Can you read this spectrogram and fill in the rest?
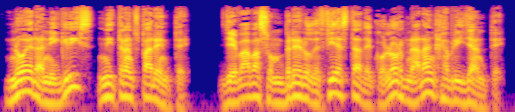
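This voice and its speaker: A man with a Latin American Spanish accent narrating a storybook in an expressive, vivid way. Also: deep voice. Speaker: audiobook narrator.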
